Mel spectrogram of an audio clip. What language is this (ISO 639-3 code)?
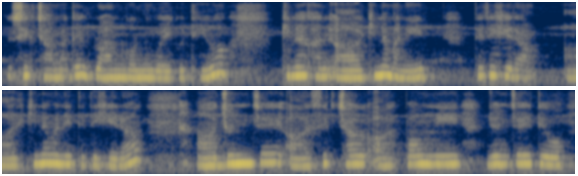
nep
